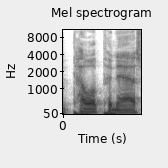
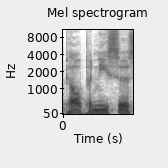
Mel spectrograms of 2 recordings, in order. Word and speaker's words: Peloponnese: And then you have a thing called the Peloponnese, or the Peloponnesus, depending on how you want to pronounce it, which is almost an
